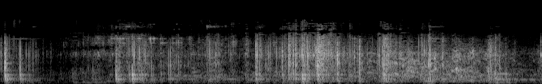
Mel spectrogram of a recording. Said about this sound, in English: Just give me the car keys. All right. Here, they're in my purse. Let me have it. Oh, wait, I'll just empty it out on the table.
